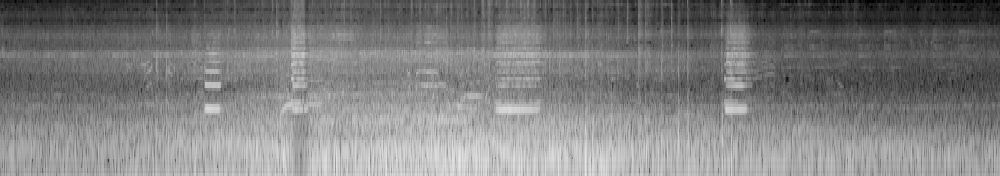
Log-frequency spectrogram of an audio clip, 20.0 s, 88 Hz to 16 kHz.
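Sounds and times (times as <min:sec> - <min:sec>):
train wheels rumbling on rails: 0:00.0 - 0:20.0
locomotive horn toots: 0:03.9 - 0:04.7, 0:05.5 - 0:07.2, 0:08.3 - 0:11.3, 0:14.4 - 0:15.3.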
